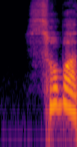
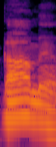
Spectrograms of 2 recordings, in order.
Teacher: The beginning pitch of soba'' and ramen'' does not drop.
